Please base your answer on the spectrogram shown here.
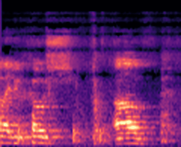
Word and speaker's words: cosh: This cosh, which is actually how you say it, cosh, This cosh function is e to the x plus e to the negative x over 2.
